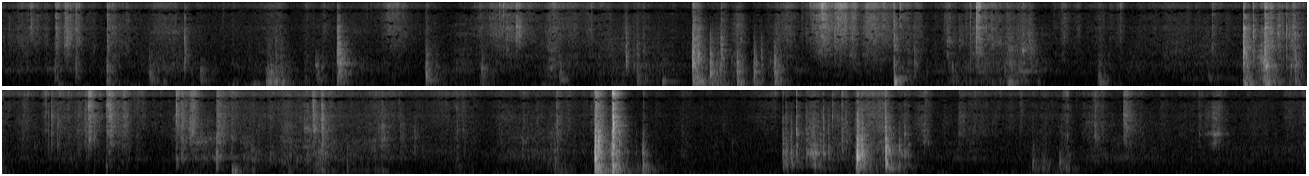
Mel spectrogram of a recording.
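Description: Handling sounds at LG front-loading washing machines: an irregular run of knocks, clicks and clunks from doors and detergent drawers being moved, with several louder thuds spread through and softer rustling between.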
